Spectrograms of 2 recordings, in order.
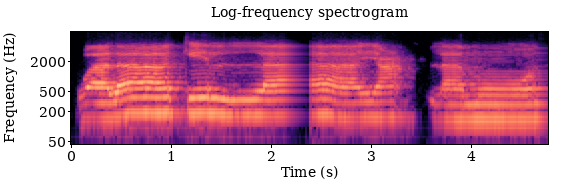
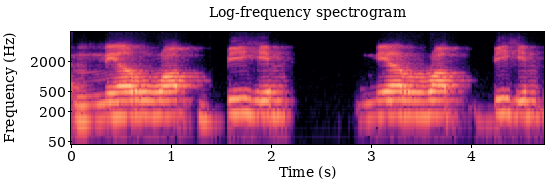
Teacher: Tetap ada penekanan karena dia bertasydid. Tetap ditekan tapi tidak didengungkan. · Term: idgham bila gunnah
